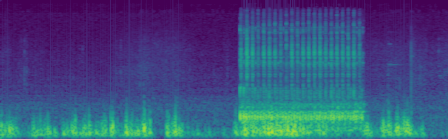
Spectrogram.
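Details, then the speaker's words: Replacement cheap electric clicky-clack fuel pump for an asphalt roller that wouldn't start due to failed fuel pump, bench-tested on battery; quick irregular clicking about four a second with brief buzz: pump working normally. "Hear that? That's what a clicky clack is supposed to do. It's supposed to click and clack."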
